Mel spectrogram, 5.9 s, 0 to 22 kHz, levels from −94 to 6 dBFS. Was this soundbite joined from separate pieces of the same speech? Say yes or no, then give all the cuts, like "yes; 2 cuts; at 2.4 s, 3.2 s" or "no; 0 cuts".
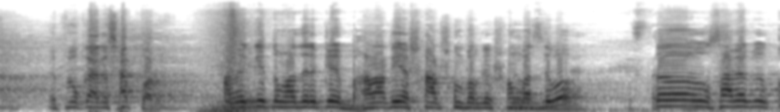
yes; 1 cut; at 1.6 s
